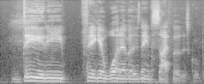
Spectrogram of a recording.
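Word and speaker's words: Psyfer: P-S-Y-F-E-R. So he's a psyker. Cypher. Cypher. Cypher.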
